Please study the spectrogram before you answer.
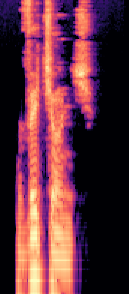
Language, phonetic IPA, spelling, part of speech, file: Polish, [ˈvɨt͡ɕɔ̇̃ɲt͡ɕ], wyciąć, verb, Pl-wyciąć.ogg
